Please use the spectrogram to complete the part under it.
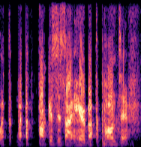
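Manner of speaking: frantic, fast, very loud panicked outburst. Voicing someone heard over a transmitter: panicked voice. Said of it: "then you hear a panicked voice say".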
